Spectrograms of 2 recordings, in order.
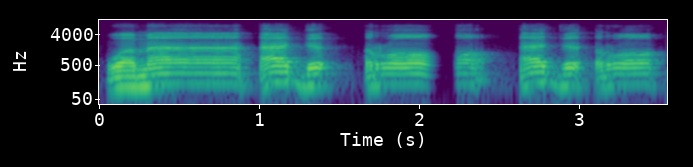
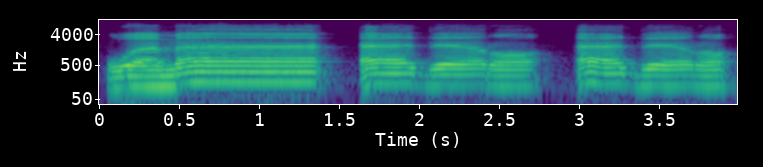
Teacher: Dia tidak terlalu terdengar de, adro seakan-akan antara de dan ada harokatnya. Da-nya harokatnya seakan-akan fathah, tapi fathahnya itu kadarnya sedikit. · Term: qalqalah yang sugro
